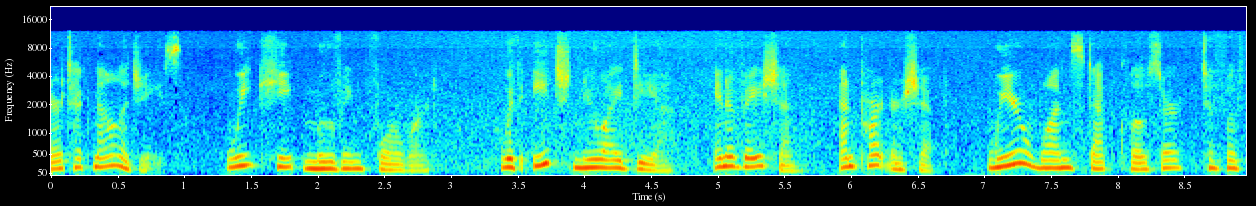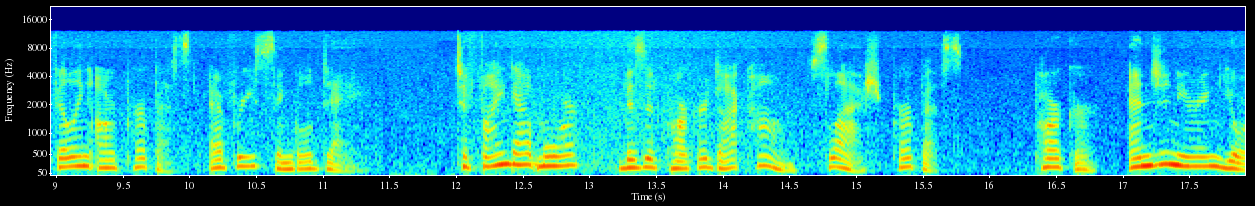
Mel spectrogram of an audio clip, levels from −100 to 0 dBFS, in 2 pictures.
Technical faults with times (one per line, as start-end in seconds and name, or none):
4.85-4.97 comfort noise in place of the background
5.77-5.91 comfort noise in place of the background
6.79-7.01 comfort noise in place of the background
